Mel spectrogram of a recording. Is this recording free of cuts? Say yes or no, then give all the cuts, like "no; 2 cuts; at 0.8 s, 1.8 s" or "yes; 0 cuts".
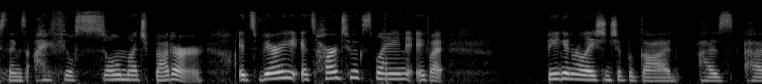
no; 1 cut; at 2.4 s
